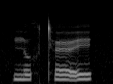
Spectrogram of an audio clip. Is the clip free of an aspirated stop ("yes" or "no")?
no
